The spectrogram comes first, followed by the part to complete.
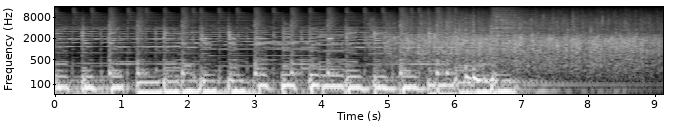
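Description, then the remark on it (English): An audience applauds loudly, a dense, steady wash of many hands clapping that rises out of a rhythmic music track and carries on alone through the final seconds. “That applause goes out to anyone struggling with chronic illness who continues to fight the fight, who continues to look for ways that they can get back into better health.”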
